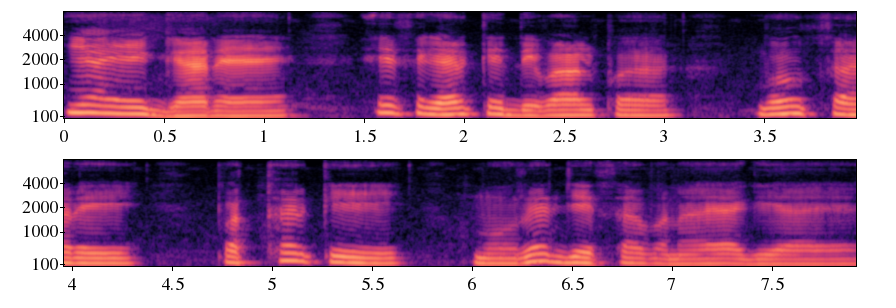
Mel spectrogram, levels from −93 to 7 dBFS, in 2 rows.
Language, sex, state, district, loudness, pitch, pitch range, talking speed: Hindi, male, Chhattisgarh, Kabirdham, -18 LUFS, 145 Hz, 135-170 Hz, 135 wpm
